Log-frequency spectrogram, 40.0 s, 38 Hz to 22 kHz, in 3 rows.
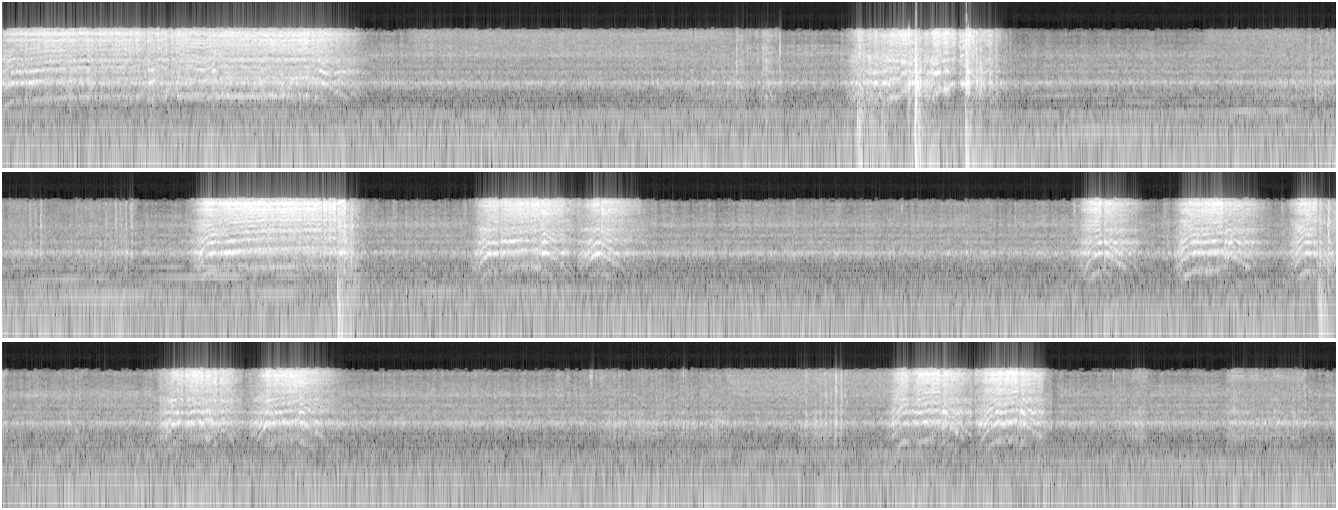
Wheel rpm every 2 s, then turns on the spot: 150, 80, 0, 20, 80, 0, 10, 60, 60, 50, 0, 0, 50, 20, 60, 0, 10, 30, 40, 10.
6-8 12-14 16-18 26-28 32-34 36-40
